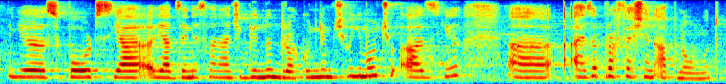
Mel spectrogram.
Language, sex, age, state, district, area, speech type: Kashmiri, female, 18-30, Jammu and Kashmir, Srinagar, urban, spontaneous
